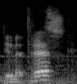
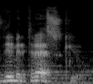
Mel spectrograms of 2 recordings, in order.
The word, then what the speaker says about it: Dimitrescu: lately i don't know some people say you pronounce it dimetresk i'll just call her lady d lady dimitresque it's dimit rescue how do i know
